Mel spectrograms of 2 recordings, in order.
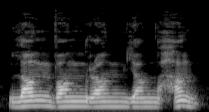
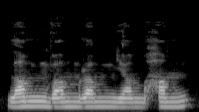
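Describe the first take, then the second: First: Each syllable ends in an ng sound. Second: Each syllable ends in a closed-lip m sound. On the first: "the actual pronunciation is" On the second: "with your lips closed, like an M"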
